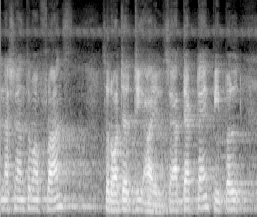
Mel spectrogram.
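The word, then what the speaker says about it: Rouget de Lisle: Pronunciation you try to understand. Roger de Isle, Isle, Isle, Roger de Isle.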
